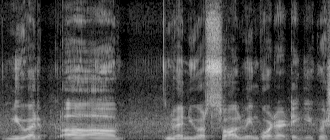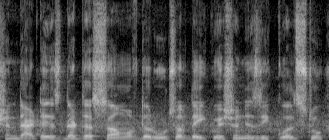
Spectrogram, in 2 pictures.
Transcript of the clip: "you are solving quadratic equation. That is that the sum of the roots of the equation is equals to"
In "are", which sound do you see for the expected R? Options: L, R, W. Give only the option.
R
